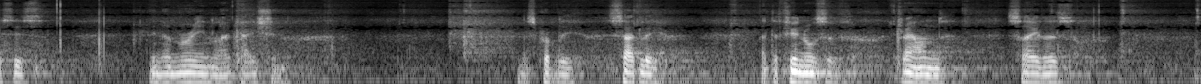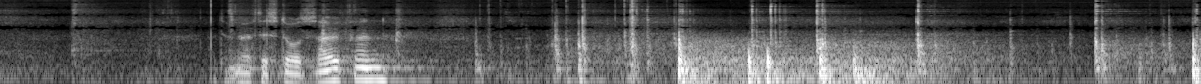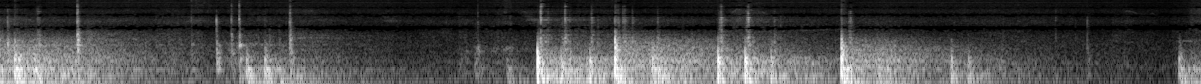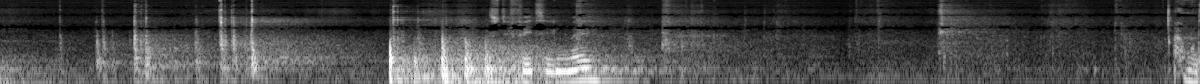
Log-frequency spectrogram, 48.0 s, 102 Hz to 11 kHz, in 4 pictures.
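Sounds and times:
door push bar rattling and clunking: 0:16.7 - 0:27.7, 0:28.8 - 0:34.2, 0:35.8 - 0:41.5.

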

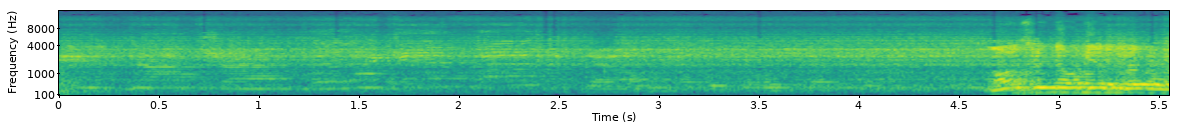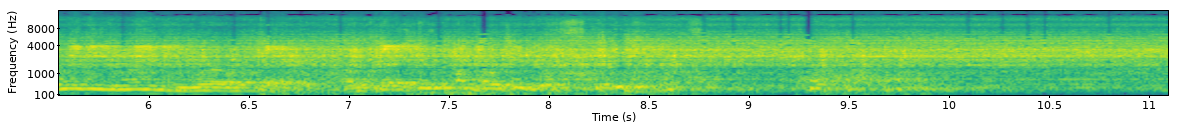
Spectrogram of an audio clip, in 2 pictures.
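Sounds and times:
music with singing from radio: 0:00.0 - 0:11.0.

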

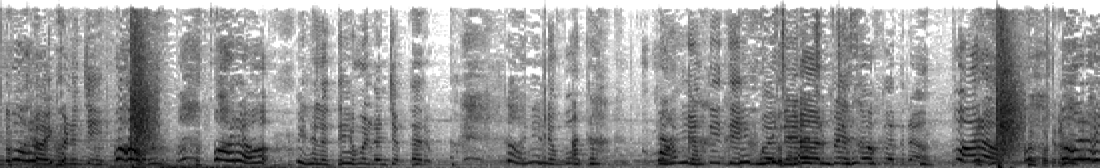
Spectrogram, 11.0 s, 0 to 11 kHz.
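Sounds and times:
sharp swish: 0:01.3 - 0:01.6, 0:10.0 - 0:10.3.

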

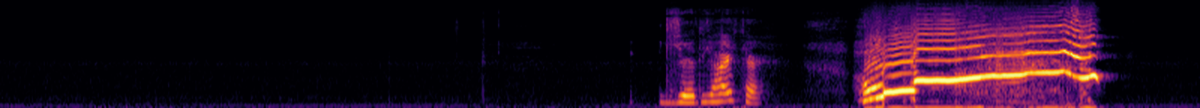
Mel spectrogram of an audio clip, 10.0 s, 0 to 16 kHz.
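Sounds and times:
woman shrieking: 0:07.2 - 0:09.3.

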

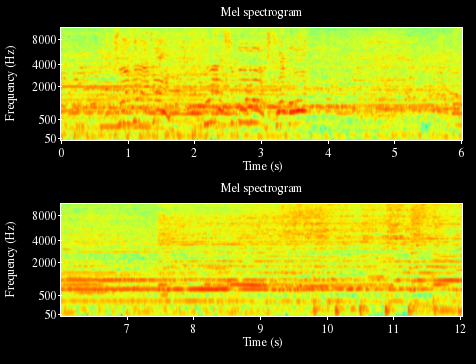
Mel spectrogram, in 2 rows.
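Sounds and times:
horns holding sustained notes: 0:00.0 - 0:12.0
ska band playing: 0:00.0 - 0:12.0.

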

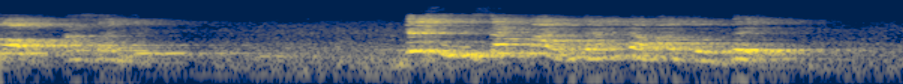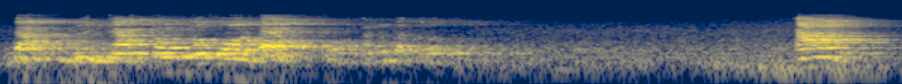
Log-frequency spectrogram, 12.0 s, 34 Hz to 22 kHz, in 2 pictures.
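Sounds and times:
man preaching: 0:00.0 - 0:01.4, 0:02.6 - 0:09.4, 0:11.3 - 0:12.0.

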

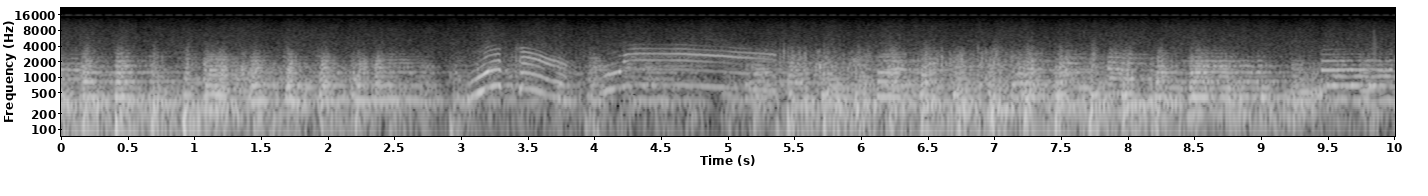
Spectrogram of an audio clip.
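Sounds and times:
brass-led band music: 0:00.0 - 0:03.0, 0:05.1 - 0:10.0
cartoon cat meowing: 0:03.1 - 0:05.9.

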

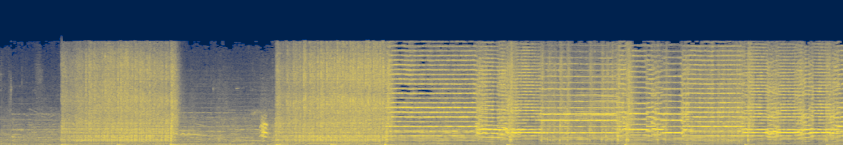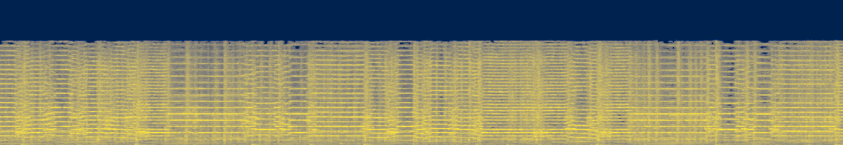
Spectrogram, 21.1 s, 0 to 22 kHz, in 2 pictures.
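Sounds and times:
bagpipes playing a tune: 0:00.0 - 0:21.0
bagpipes squeal: 0:00.0 - 0:21.0.

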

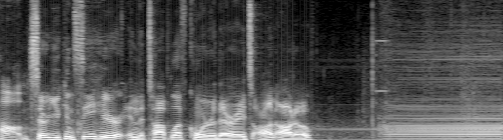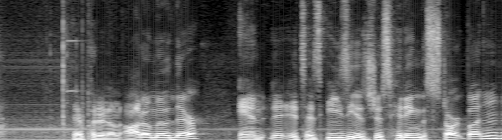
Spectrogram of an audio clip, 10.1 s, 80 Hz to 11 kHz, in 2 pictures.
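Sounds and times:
machine electric hum: 0:00.0 - 0:10.0.

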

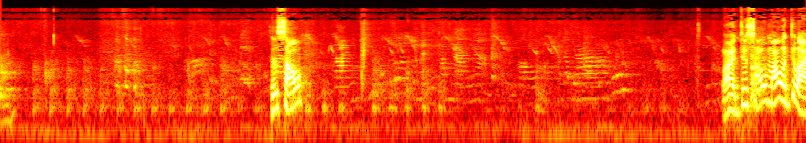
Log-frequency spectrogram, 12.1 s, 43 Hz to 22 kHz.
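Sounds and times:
chickens clucking faintly: 0:00.0 - 0:12.0.

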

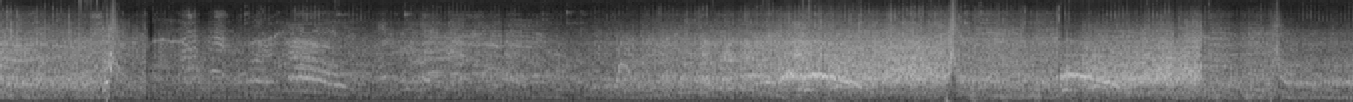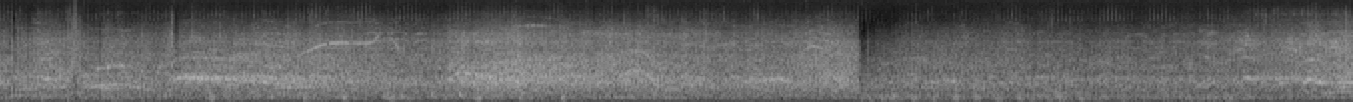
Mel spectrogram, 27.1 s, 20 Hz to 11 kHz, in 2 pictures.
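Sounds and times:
crowd cheering: 0:00.0 - 0:27.0
stadium crowd voices: 0:00.0 - 0:27.0.

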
